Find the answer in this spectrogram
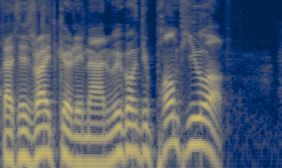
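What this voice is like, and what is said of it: Put-on Austrian accent. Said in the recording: “How is your Austrian accent? ... I want to hear you say, you're going to pump us up”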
